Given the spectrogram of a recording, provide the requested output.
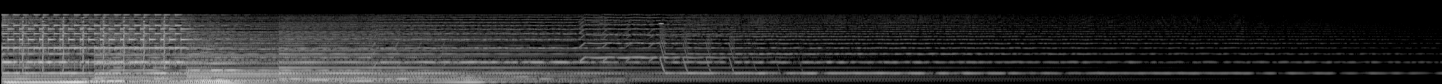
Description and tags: Regular Game Sounds 1
You may use these sounds freely if
you think they're usefull.
I made them in Nanostudio with the Eden's synths
mostly one instrument (the Eden) multiple notes some effect
(hall i believe) sometimes and here and then multi
intstruments.
(they are very easy to make in nanostudio (=Freeware!))
I edited the mixdown afterwards with oceanaudio,
used a normalise effect for maximum DB.
If you want to use them for any production or whatever
20-02-2014
effect, game, sound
